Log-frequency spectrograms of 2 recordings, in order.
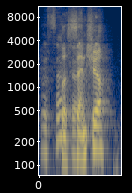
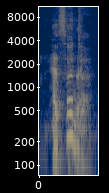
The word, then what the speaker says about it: Placentia: Careful with that pronunciation. That placentia. – Yeah, placentia. – Placentia. – They also have a brewery in Anaheim as well. – No. See, I'm pronouncing it like a Wisconsinite.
